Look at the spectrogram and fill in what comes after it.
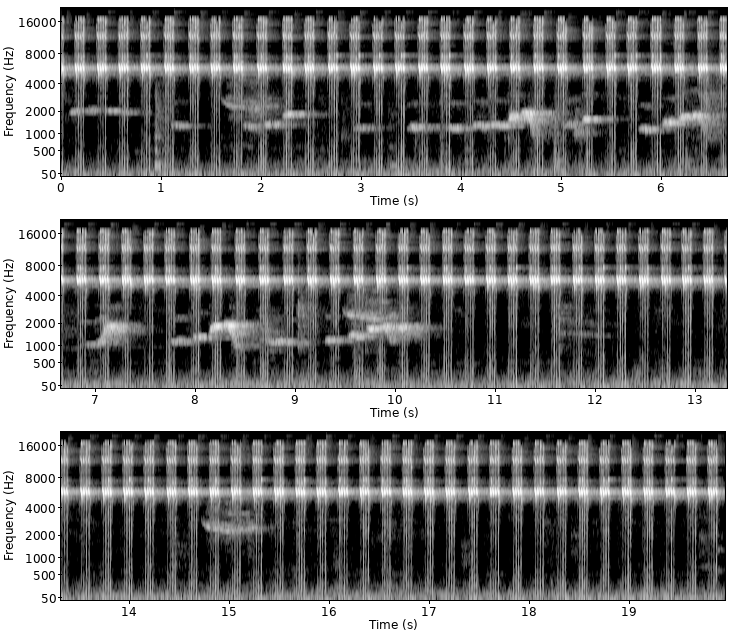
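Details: Cricket (jangkrik) recorded as masteran training sound for songbirds: a steady, high, rapid pulsed chirping that never stops, with a cluster of softer whistled bird notes in the middle and a few later.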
